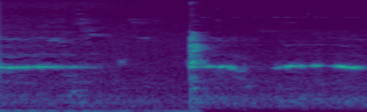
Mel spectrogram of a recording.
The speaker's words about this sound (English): Sorry, that's the parrot next door, if you hear that screaming. I do hear it. It's okay. Yeah, well, that's good. He's behaving himself right now.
